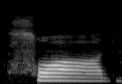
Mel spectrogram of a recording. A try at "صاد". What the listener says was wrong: نہیں، واو کی آواز نہیں آئے گی، الف کی آواز آئے گی. صاد صاد.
